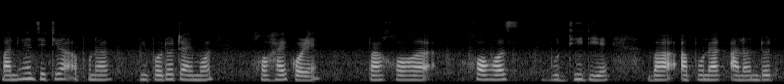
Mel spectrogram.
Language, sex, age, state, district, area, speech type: Assamese, female, 18-30, Assam, Sonitpur, urban, spontaneous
